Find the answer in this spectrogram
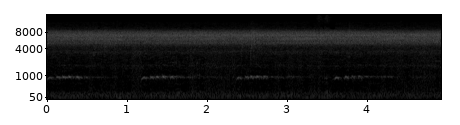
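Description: A bird's hooting note repeated four times, each about half a second long and a little over a second apart, over a steady high drone of insects.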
